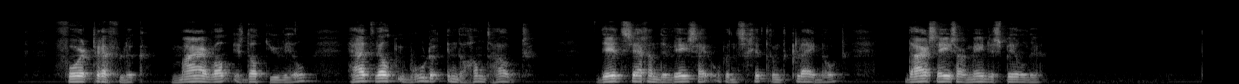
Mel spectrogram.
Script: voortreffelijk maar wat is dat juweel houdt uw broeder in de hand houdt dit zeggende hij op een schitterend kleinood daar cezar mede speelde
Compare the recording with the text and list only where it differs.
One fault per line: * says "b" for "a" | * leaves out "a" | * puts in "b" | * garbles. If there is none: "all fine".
* says "hetwelk" for "houdt"
* puts in "wees"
